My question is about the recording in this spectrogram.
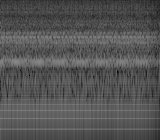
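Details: PC power supply unit before repair: loud steady whir with a high whine on top, turbine-like, then dying away; noisy power supply fan, fix is cleaning, lubricating or replacing it.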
